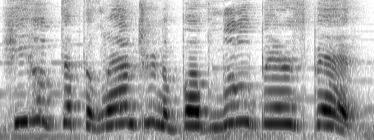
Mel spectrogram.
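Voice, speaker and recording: A woman reading a children's storybook aloud with deliberate, expressive storytelling emphasis. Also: extremely high pitch, soft background music. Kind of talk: expressive read-aloud narration for young children.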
